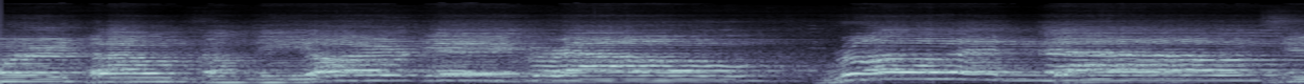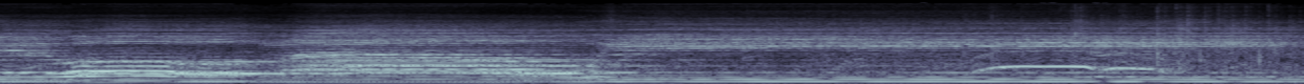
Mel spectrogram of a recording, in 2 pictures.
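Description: Four male voices singing a sea shanty unaccompanied, in close harmony. Near the end they settle onto one long held chord that closes the song.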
